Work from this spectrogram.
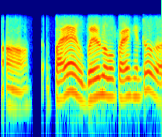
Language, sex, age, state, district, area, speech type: Assamese, male, 18-30, Assam, Kamrup Metropolitan, urban, conversation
